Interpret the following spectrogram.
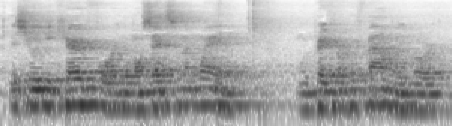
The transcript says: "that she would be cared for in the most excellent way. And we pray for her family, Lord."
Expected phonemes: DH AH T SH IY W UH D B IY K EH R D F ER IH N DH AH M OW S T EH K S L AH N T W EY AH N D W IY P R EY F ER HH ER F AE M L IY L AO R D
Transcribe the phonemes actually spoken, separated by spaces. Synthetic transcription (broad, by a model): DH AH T SH IY W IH D B IY K EH R D F ER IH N DH AH M OW S T EH K S L AH N T W EY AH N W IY P R EY F ER ER F AE M L IY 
